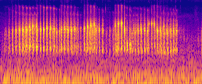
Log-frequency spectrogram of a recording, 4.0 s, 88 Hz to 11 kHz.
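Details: Chorus of Tokyo Daruma pond frogs calling in rice paddies newly filled with water, May 8, 2022, satoyama countryside. Dense, rattling pulse trains run almost continuously, with loud grating croaks briefly pausing before a final burst.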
